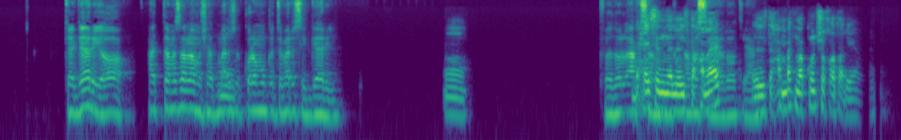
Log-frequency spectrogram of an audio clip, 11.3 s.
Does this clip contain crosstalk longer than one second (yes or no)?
yes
